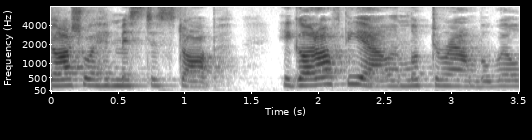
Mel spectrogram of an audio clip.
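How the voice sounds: A natural reading voice with fairly even intonation comes through.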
